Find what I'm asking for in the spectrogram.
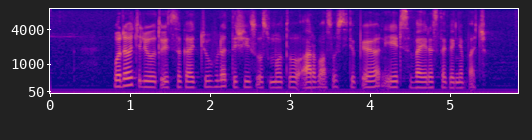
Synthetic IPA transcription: wɔd̪əwɔt͡ʃʼːliwɔt̪ʼujɛt̪ʰəzəɡad͡ʒːuhulət̪ːɨʃiso̞st̪mət̪ʰo̞ʔa̰ɾba̰so̞st̪ʼit̪jo̞pʼjawja̰nʔeɾsvajɾəst̪ʰəɡəɲːəbːa̰t͡ʃːɛ̥w

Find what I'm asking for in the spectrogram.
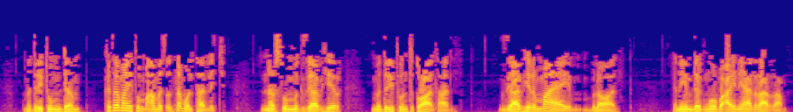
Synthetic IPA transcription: mɨ̰d̪ɾit̪ʰumd̪əm | kʰət̪ʰəmahet̪ʰumʔa̰məsʼɨnt̪ʰəmolt̪ʰalːət͡ʃː | ʔɨnːəɾsumɨɡzijaβɦe̞ɾ | mɨd̪ɾit̪ʰunt̪ʰɨt̪ʰəwalt̪ʰa̰l | ɨɡzijaβɦe̞ɾɨmːajajɨmbɨləwa̰l | ʔɨ̰ne̞md̪əɡmo̞bəʔajnɐjalɾarːa̰m

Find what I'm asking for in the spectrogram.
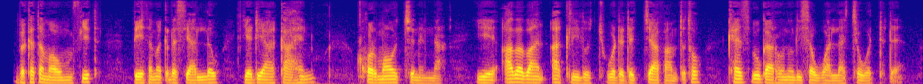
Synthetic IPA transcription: bəkʰət̪ʰəmawɨmfit̪ | b̥e̞t̪ʰəməkʼd̪əsjalːəw | jɛd̪ijakʰaɦɨn | kʰo̞ɾmawo̞t͡ʃːɪnɨnːa | jɛʔaβəβanaklilo̞t͡ʃːwɔd̪əd̪əd͡ʒːafamt̪ʼɨt̪ʰo̞ | kʰəhɨzbuɡaɾho̞nolisəwːalːat͡ʃːɛwɔd̪̥ːə̥d̪ə̰

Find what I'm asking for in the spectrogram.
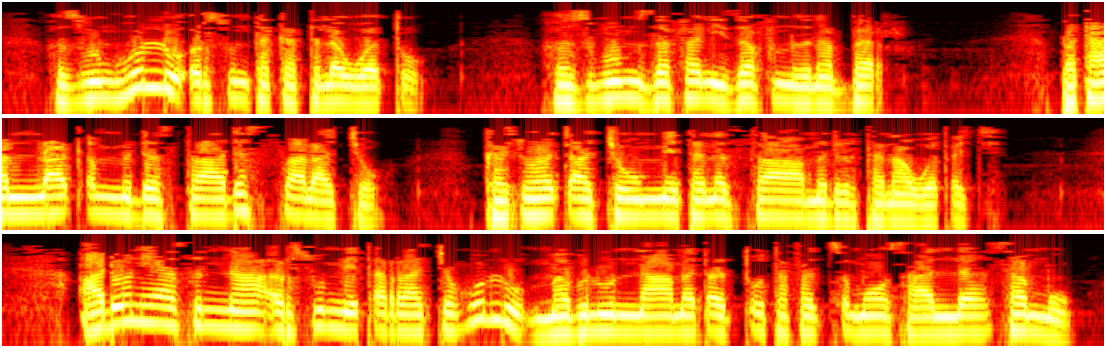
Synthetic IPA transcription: hɨzbumhulːuʔɨɾsunt̪ʰəkʰət̪ːɨləwwːɔt̪ʼːṵ | hɨzbumzəfənjɪzəfnnəbːəɾ | b̥ət̪ʰalːakʼɨmd̪əst̪ʰad̪əsːalat͡ʃːɛ̰w | kʰət͡ʃohət͡ʃʼat͡ʃːɛwɨmjɛt̪ʰənəsːamɨd̪ɨɾt̪ʰənawːɔt̪ʼət͡ʃː | ʔad̪o̞nijasɨnːaʔɨɾsumjɛt̪ʼərːat͡ʃːɛwhulːuməβlunːamət̪ʼət̪ʼut̪ʰəfəsʼːɨmosalːəsəmːu

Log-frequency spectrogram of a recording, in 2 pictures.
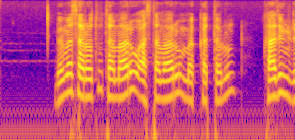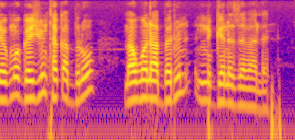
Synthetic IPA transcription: bəməsəɾət̪ʰut̪ʰəmaɾiwast̪ʰəmaɾiwməkːət̪ʰːəlun | kʰad̪ɨɾud̪əɡmo̞ɡəʒunt̪ʰəkʼəbːɨlo̞ | mawːɔnabːəd̪unɨnːɨɡːənəzːəβalːən

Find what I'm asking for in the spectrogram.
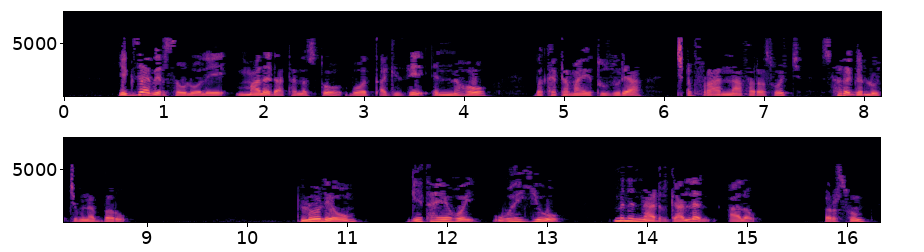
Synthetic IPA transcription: jɛɡzjabʱhe̞ɾsəwlo̞le̞maləd̪at̪ʰənəst̪ʰo̞bəwɔt̪ʼːaɡize̞ʔɨnːɨɦo̞w | bəkʰət̪ʰəmawet̪ʰuzuɾja | t͡ʃʼɨfɾaɨnːafəɾəso̞t͡ʃː | sɨɾəɡəlːo̞t͡ʃːɪmnəbːəɾṵ | lo̞lewum | ɡe̞t̪ʰajeɦo̞jwəjːew | mɨnɨnːad̪ɨɾɡalːənʔalə̰w | ʔɨ̰ɾsum

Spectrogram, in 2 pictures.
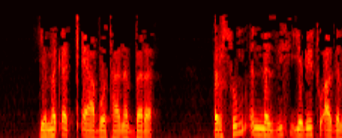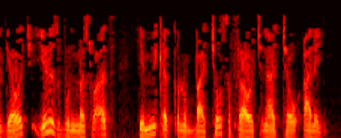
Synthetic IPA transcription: jɛməkʼəkʼːejabo̞t̪ʰanəbːəɾə | ʔɨɾsumɨ̰nːəzːihjɛbe̞t̪ʰuʔaɡəlɡawo̞t͡ʃːjɛhɨzbunməswa̰ʔt̪ | jɛmːikʼəkʼːɨlubːat͡ʃːɛwsɨfɾawo̞t͡ʃːnat͡ʃːɛwʔaləɲː

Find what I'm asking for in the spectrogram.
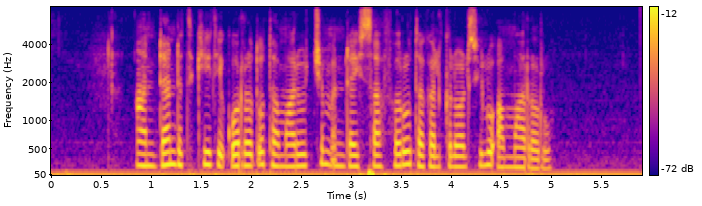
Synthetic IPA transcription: ʔand̪and̪t̪ʰɨ̥kʰe̞t̪jɛkʼo̞rːət̪ʼut̪ʰəmaɾiwo̞t͡ʃːɪmːɨnd̪ajɪsafːəɾut̪ʰəkʰəlkɨləwalsiluʔamːarʔəɾu

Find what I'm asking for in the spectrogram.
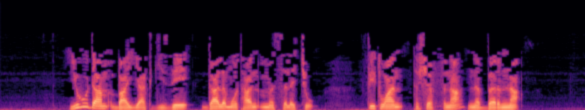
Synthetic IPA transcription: jɪhud̪ambajːat̪ɡize̞ | ɡaləmo̞t̪ʰanməsələt͡ʃːɪh | fit̪ʰwant̪ʰəʃɛfːɨnanəbːəɾɨnːa

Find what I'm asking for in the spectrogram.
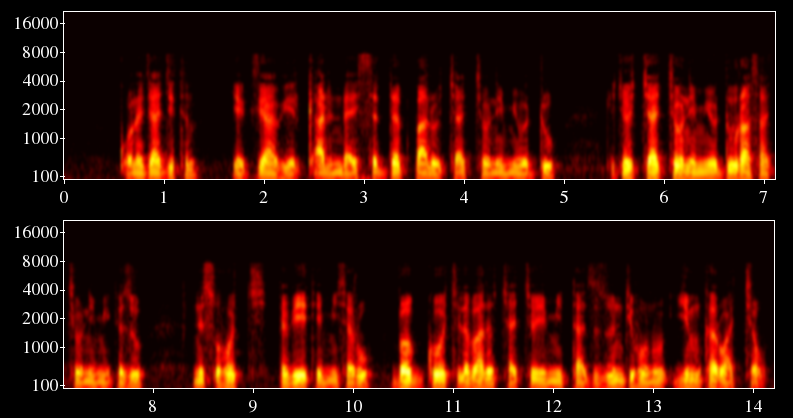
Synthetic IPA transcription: kʼo̞nəd͡ʒad͡ʒet̪ʰɨm | jɛɨɡzijaβhe̞ɾkʼalɨnd̪ajɪsːəd̪ːəbbalo̞t͡ʃːat͡ʃːɛwnjɛmːiwɔd̪ːu | lɨd͡ʒo̞t͡ʃːat͡ʃːɛwnjɛmːiwɔd̪ːuɾasat͡ʃːɛwnjɛmːiɡəzu | nɨsʼɨɦo̞t͡ʃːb̥əβe̞t̪jɛmːisəɾu | bəɡo̞t͡ʃːləβalo̞t͡ʃːat͡ʃːɛwjɛmːit̪ʰːazːɨzuɨnd̪iɦo̞nujɪmkʰəɾwat͡ʃːɛw

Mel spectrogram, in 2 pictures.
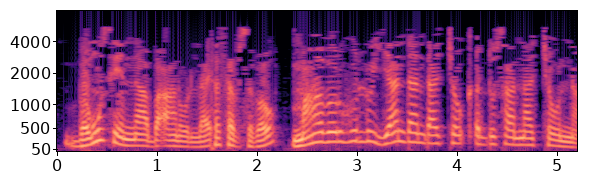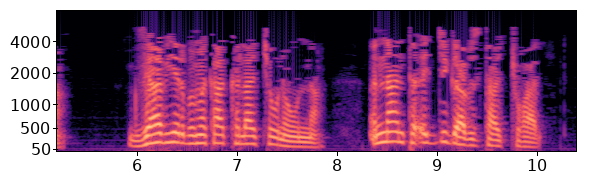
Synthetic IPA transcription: bəmuse̞ɨnːabəʔano̞nlajtʰəsəβsɨβəwmahβəɾuɦulːujːand̪and̪at͡ʃːɛwkʼɨd̪ːusanːat͡ʃːɛwɨnːa̰ | ɨɡzijaβhe̞ɾbəməkʰakʰːəlat͡ʃːɛwnəwɨnːa̰ | ʔɨnːant̪ʰəɨd͡ʒːɨɡaβɨzɨt̪ʰat͡ʃːɛwa̰l

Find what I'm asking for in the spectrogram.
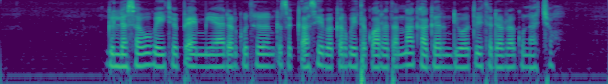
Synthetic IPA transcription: ɡɨlːəsəβubəit̪ʰjo̞pʼjajɛmːijad̪əɾɡut̪ʰɨɨŋkʼɨsɨkʼːase̞bəkʼɨɾbujɛt̪ʰəkʷʼarːət̪ʼənːakʰaɡəɾɨnd̪iwɔt̪ʼujɛt̪ʰəd̪ərːəɡunat͡ʃːɛw

